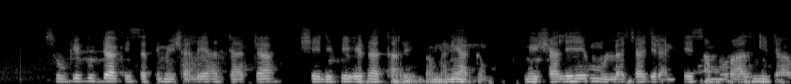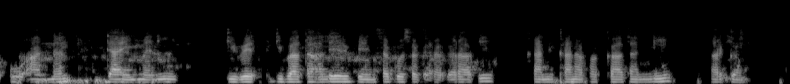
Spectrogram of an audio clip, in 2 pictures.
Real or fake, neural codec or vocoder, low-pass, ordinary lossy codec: fake; vocoder, 22.05 kHz, 80 mel bands, WaveNeXt; 5.4 kHz; Opus, 24 kbps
